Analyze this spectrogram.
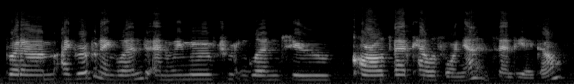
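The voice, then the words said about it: Transatlantic English-American accent. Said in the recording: “I have a very weird, I guess, transatlantic accent, but I think I'm American now”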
